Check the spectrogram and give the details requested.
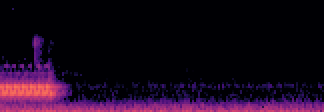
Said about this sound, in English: Oh, sorry. Sorry, sorry. Just ignore the phone ringing. I'm so sorry about that.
